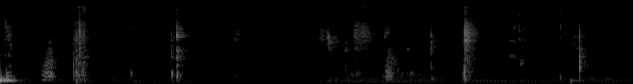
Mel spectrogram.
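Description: Faint handling noises as a clipboard of paper is set aside: a few scattered sharp clicks and knocks, with some rustling in the middle.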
